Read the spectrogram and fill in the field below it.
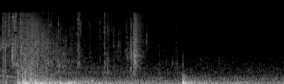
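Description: Heavy, booming 40mm grenade explosions in a video game rumble at the start, trailing into crackling debris, followed by a second sharp blast partway through, all loud with strong low-end thump.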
